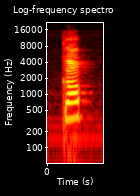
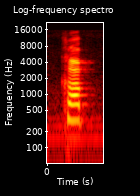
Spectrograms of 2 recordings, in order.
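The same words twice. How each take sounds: First: The k is said without a puff of air. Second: The k is said with a puff of air. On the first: "Indian English k, cup is okay" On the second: "K, cup is also okay"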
